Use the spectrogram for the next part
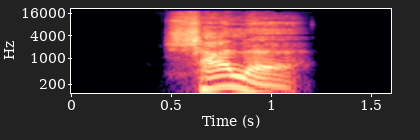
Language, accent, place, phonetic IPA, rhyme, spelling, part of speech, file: German, Germany, Berlin, [ˈʃalə], -alə, schalle, verb, De-schalle.ogg
- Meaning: inflection of schallen: 1. first-person singular present 2. first/third-person singular subjunctive I 3. singular imperative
